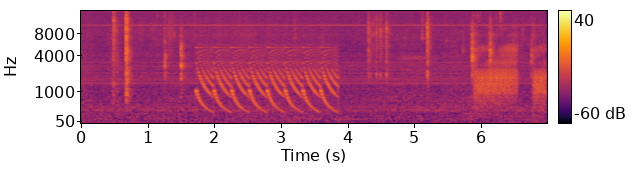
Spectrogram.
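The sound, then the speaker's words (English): Video game missiles fired by the player as countermeasures against a nuclear attack: a rapid volley of about a dozen falling electronic whistles, each sweeping from high to low pitch, followed later by a short burst of hissing noise. “It's me firing my missiles. My countermeasures, I guess.”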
